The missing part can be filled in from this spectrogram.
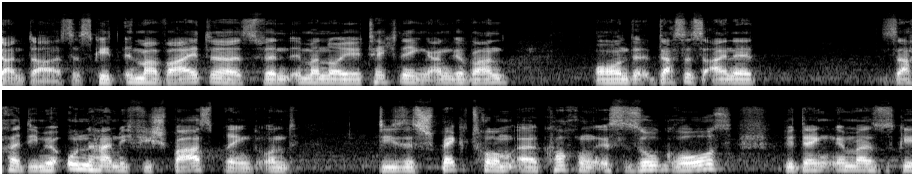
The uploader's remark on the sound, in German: Live-Talk von der Nord Gastro 2024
